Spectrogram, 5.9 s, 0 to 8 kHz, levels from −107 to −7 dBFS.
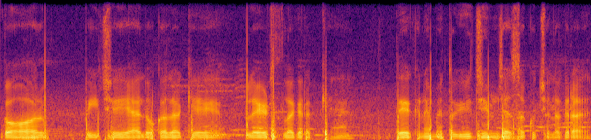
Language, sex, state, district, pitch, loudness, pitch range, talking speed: Hindi, male, Rajasthan, Bikaner, 90 Hz, -19 LUFS, 85-95 Hz, 195 wpm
